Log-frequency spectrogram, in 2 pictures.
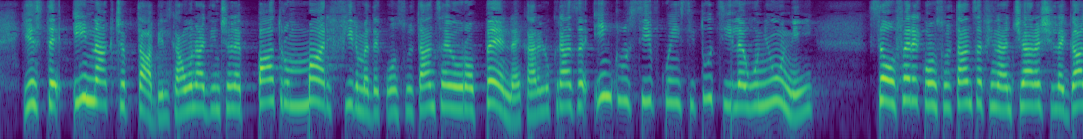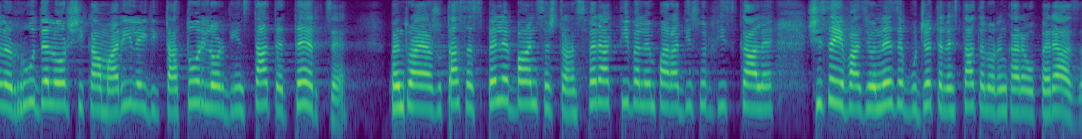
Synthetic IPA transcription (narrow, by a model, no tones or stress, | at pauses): je̞st̪e̞inakt͡ʃe̞p̚t̪abilkaunad̪int͡ʃe̞le̞pat̪ɾumarʲfirme̞d̪e̞ko̞nsult̪ant̪səe̞uɾo̞pe̞ne̞kaɾe̞lukɾeazəʔiŋklusivkuinst̪it̪ut̪siːle̞uniunij | səo̞fe̞ɾe̞ko̞nsult̪ant̪səfinant͡ʃiaɾəʃile̞ɡalrud̪e̞lo̞rʃikamaɾile̞jd̪ik̚t̪at̪o̞ɾilo̞rd̪inst̪at̪e̞t̪e̞rt̪se̞̰ | pe̞nt̪ɾuajaʒut̪asəspe̞le̞banʲsəʃt̪ɾansfe̞ɾe̞ak̚t̪ive̞le̞ɨnpaɾad̪isurʲfiskale̞ʃisəevazio̞ne̞ze̞bud͡ʒe̞t̪e̞le̞st̪at̪e̞lo̞ɾɨŋkaɾe̞o̞pe̞ɾeazə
